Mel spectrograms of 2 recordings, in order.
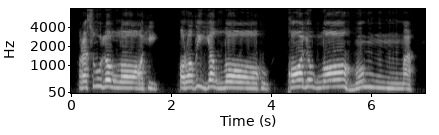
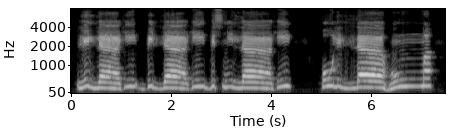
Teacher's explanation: When there is the zir before isme jalalat, we will read with the tarqeeq, softly, delicacy. Okay, we will read it softly, lightly.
